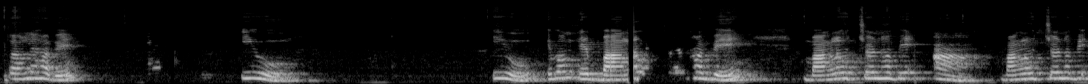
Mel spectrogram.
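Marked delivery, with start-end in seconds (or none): 2.4-5.2 "ইউ" gliding like yoo; native-style "ইউ". Shown as a demonstration. Teacher models U the native way, "ইউ". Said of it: "native language তাদের মতে".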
